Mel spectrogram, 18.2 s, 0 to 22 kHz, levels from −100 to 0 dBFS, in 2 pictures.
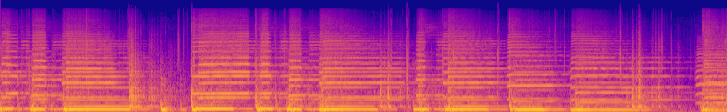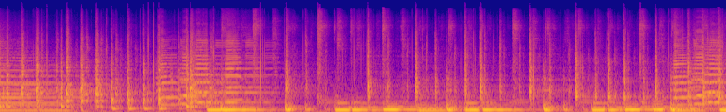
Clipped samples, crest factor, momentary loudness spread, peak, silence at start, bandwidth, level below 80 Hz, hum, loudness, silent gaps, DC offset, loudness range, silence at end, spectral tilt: under 0.1%; 14 dB; 9 LU; -4 dBFS; 0 s; 13 kHz; -30 dBFS; none; -21 LUFS; none; under 0.1%; 6 LU; 0 s; -6.5 dB/octave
